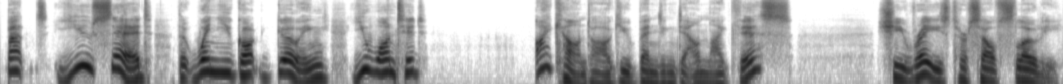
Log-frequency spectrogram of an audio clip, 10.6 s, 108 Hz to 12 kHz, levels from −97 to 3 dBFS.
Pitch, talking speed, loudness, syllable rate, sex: 155 Hz, 120 wpm, -18 LUFS, 3.4 syllables/s, male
